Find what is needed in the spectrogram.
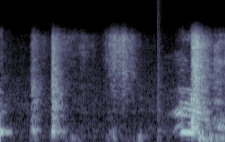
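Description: A chair creaking: two short clicks in the first half-second, then a louder, longer creak near the end.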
